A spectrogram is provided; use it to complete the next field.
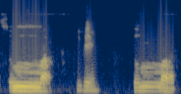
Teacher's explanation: তাজদিদ মিম এর উপরে হওয়ার কারণে গুন্না করা ওয়াজিব তাই এক আলিফ গুন্না করতে হবে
